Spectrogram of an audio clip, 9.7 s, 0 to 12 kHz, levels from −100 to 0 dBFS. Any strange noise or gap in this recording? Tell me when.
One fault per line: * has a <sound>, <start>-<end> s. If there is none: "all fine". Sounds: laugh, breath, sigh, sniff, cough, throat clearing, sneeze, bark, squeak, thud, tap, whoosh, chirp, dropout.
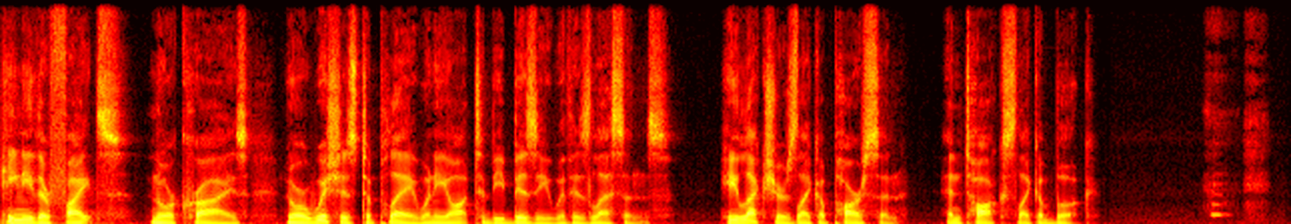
* has a breath, 9.0-9.5 s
